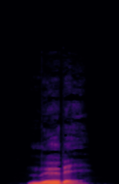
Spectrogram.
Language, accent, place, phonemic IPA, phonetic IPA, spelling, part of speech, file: German, Germany, Berlin, /ˈmøːbəl/, [ˈmøː.bl̩], Möbel, noun, De-Möbel.ogg
- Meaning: 1. piece of furniture 2. furniture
